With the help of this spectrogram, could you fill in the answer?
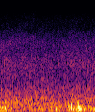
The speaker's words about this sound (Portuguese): E aqui na praia, com barulho do vento, do mar, passa um helicóptero, é claro, a tecnosfera está aqui também, né?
